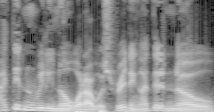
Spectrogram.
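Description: A man with a Spanish accent, fairly quick, with lively intonation. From Dominican Republic, rural mountain town. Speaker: professor and author. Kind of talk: interview.

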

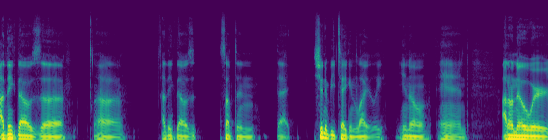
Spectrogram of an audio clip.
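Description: With an American accent, a man speaks in a very deep, low voice at a moderate pace with fairly even intonation, in a very clean recording with a silent background. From Colorado (Aurora, Denver suburb). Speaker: college football player. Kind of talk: testimony.

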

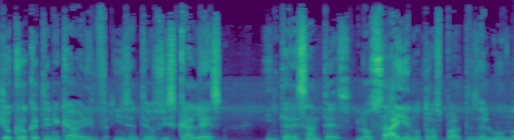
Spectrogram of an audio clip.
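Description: A man with a fairly low pitch and a dark, mellow tone talks at a moderate pace, with vocal fry and ordinary pitch variation. The recording is very clean, with a silent background. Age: 30s. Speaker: startup founder and CEO. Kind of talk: radio interview. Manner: energetic.

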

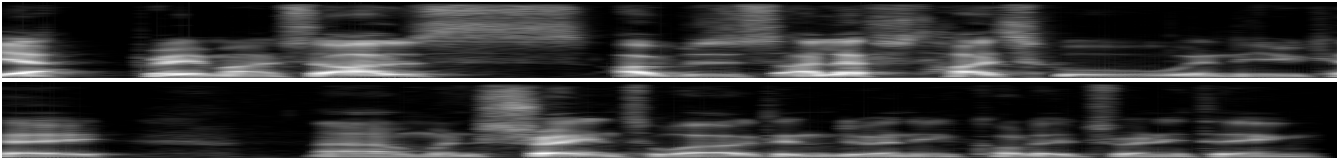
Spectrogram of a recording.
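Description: On a very clean recording with a silent background, a man with a London accent speaks at a fairly quick pace, his fairly low pitch held in fairly even intonation. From London, England. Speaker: car club executive. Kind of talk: casual chat.

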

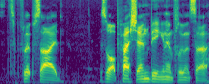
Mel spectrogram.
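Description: Someone with an American accent talks at a very fast pace on a very clean recording with a silent background. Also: man. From New Jersey, grew up Orlando Florida. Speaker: singer-songwriter and DJ. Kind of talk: casual interview chat.

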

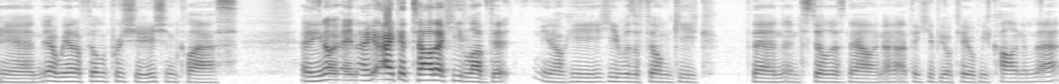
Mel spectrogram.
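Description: In a very clean recording with a silent background, a man with a plain, everyday voice speaks at a fairly quick pace, his fairly high pitch showing ordinary pitch variation. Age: 30s. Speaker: documentary filmmaker. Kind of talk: casual chat.

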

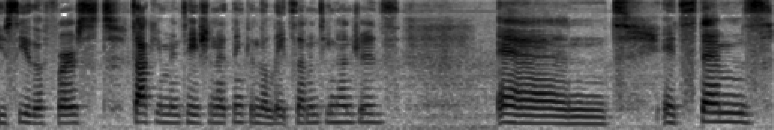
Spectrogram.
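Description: A woman with an American accent speaks very slowly at medium pitch in a flat monotone. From New York City, Lower East Side. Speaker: flamenco dancer. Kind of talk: casual interview. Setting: studio.

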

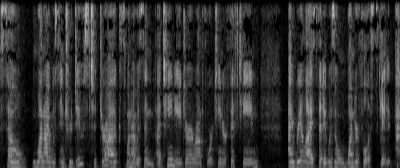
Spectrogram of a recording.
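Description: A woman speaks in a medium pitch with an ordinary speaking voice. Her intonation stays fairly even. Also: moderate pace. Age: 20s. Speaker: veterinary technician. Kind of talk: casual chat.

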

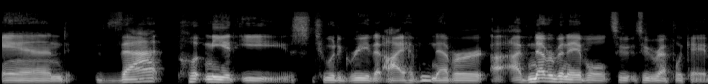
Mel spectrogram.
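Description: A man with an American accent uses an ordinary speaking voice, fairly low in pitch with ordinary pitch variation, against a quiet background. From Orlando, Florida, US. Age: 40s. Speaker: actor and writer. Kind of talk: casual chat.

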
